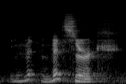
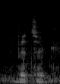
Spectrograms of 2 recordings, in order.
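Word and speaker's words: Hvitserk: Honestly, Vitsirk, is that how you say his name? Vitzik.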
